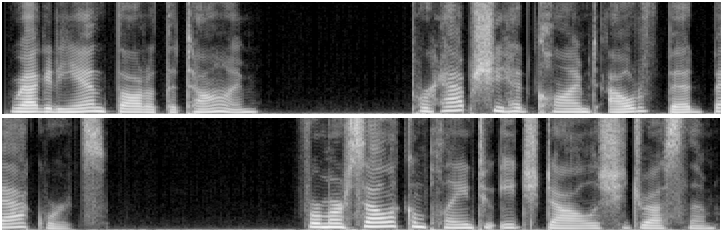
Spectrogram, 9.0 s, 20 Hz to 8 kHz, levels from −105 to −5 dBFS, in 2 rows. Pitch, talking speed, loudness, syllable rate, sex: 215 Hz, 160 wpm, -18 LUFS, 5.0 syllables/s, female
